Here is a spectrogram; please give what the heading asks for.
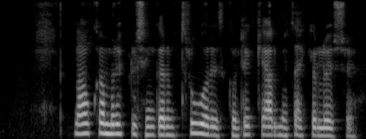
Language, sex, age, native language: Icelandic, female, 20-29, Icelandic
